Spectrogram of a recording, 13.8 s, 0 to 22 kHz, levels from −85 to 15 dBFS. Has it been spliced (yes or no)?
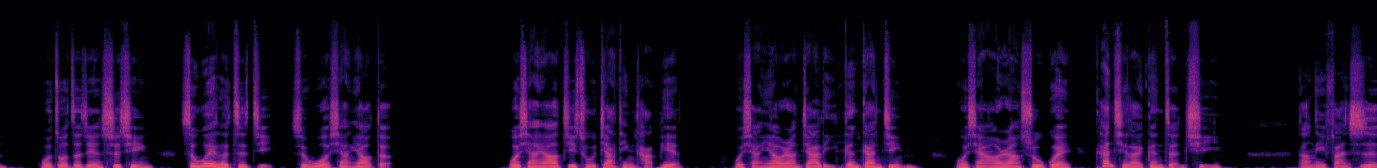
no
